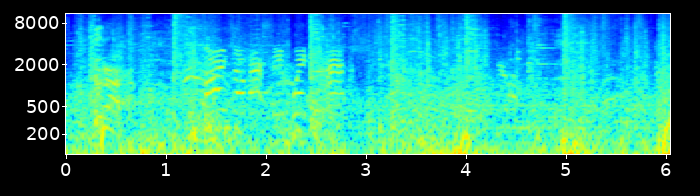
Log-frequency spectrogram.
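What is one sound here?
Heavy weapons clash and thud in a fight.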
